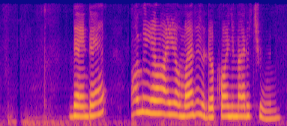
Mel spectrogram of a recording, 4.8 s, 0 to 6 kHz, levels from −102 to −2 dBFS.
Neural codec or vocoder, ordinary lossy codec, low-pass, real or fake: codec, 16 kHz in and 24 kHz out, 0.6 kbps, FireRedTTS-2 codec; none; 5.4 kHz; fake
